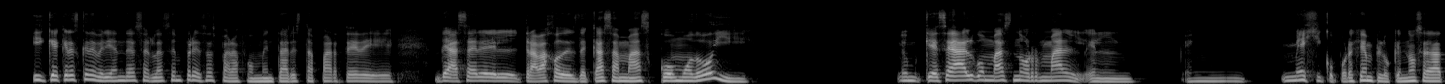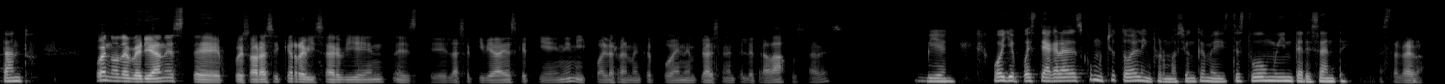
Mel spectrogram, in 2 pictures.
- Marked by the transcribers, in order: other background noise
- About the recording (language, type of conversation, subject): Spanish, podcast, ¿Qué opinas del teletrabajo frente al trabajo en la oficina?
- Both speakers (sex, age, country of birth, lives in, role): female, 50-54, Mexico, Mexico, host; male, 30-34, Mexico, Mexico, guest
